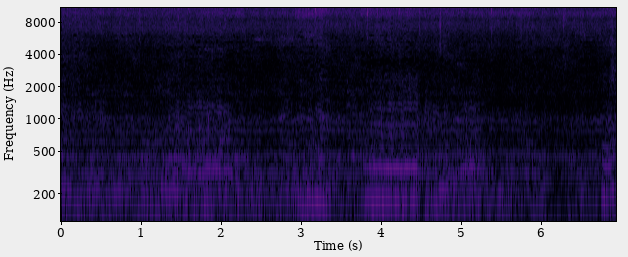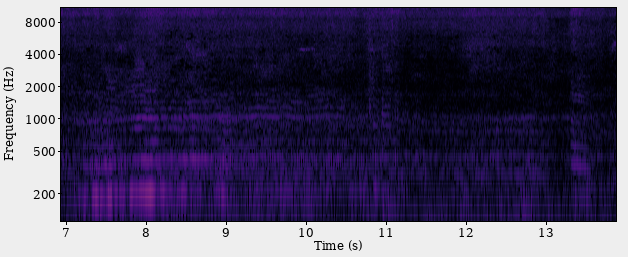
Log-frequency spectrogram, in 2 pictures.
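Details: Honey bees recorded close up: a steady, low droning hum with layered overtones, swelling slightly in loudness around the middle as individual bees pass nearer, over a continuous buzzing background.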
